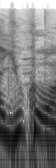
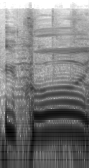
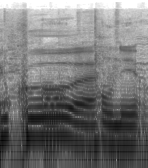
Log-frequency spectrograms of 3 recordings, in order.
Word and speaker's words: Huko: Qui forment donc Yuko, ça se prononce bien Yuko, hein. Ouais. Parce qu'il y en a qui disent Uko, Ouais. Yuko.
